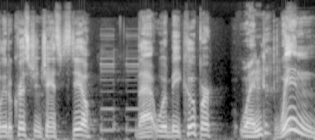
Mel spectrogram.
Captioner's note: button beeping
